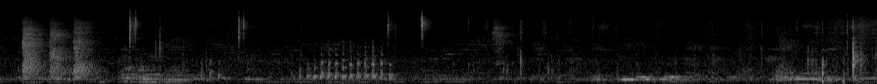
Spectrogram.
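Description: A guinea pig gives a low, buzzy purr that comes in short rumbling bursts with brief pauses. Soft rustles, taps and faint background sounds from a small room are heard throughout.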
